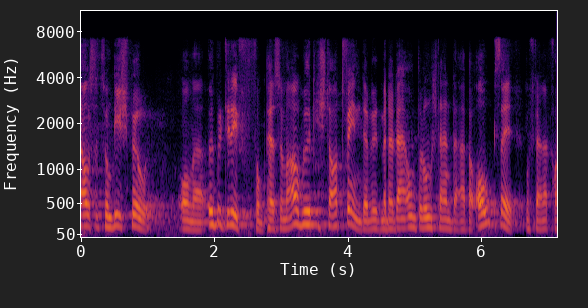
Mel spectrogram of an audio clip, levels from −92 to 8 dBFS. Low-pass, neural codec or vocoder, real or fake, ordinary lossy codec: 7.2 kHz; codec, 16 kHz, 2 kbps, X-Codec, HuBERT features, trained on general audio; fake; AAC, 64 kbps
